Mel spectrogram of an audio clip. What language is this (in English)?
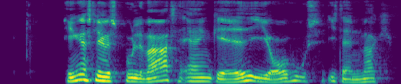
Danish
